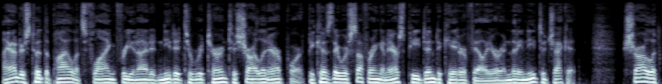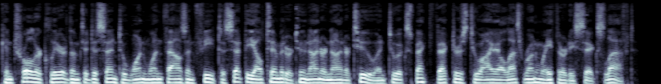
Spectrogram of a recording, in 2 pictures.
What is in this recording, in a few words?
Report Speech Situation Bird Strike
